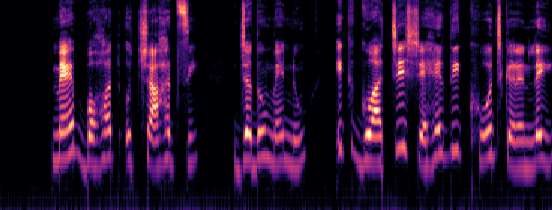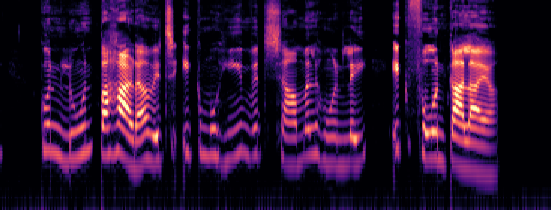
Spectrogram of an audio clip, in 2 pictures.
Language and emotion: Punjabi, happy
